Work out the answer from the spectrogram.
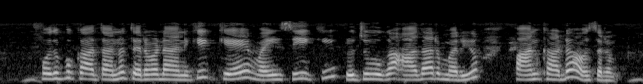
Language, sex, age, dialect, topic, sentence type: Telugu, female, 36-40, Telangana, banking, statement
